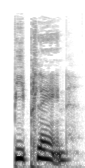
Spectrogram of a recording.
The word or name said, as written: biplan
